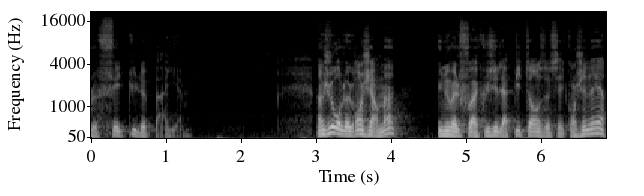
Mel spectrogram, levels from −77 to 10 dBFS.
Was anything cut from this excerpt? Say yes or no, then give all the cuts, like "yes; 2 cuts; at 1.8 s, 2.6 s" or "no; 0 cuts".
yes; 1 cut; at 5.4 s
